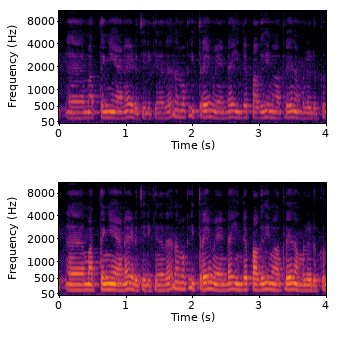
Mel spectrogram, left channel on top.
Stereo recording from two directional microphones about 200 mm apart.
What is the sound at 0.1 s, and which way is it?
A woman's voice, 10° right (ahead or behind).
